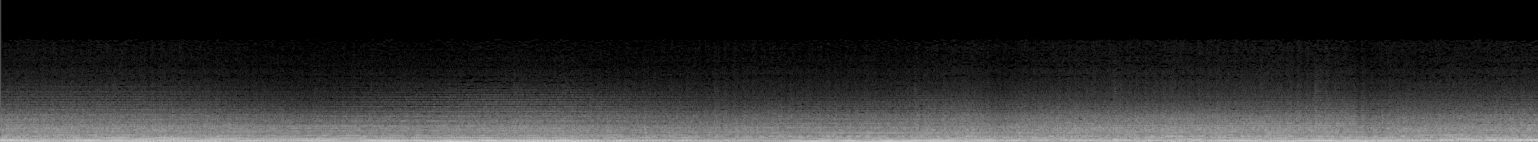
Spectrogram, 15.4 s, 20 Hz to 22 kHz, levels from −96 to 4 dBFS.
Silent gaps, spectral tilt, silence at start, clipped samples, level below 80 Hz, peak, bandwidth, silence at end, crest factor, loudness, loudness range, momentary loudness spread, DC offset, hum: none; -8 dB/octave; 0 s; under 0.1%; -60 dBFS; -12 dBFS; 8.4 kHz; 0 s; 12 dB; -25 LUFS; 2 LU; 5 LU; under 0.1%; none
